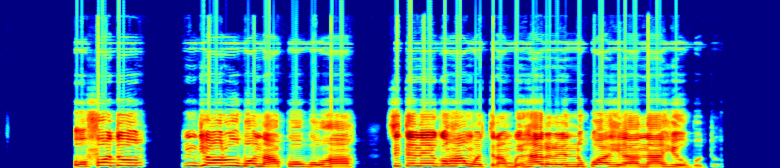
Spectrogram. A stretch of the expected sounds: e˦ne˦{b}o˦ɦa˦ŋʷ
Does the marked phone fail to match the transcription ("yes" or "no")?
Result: yes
